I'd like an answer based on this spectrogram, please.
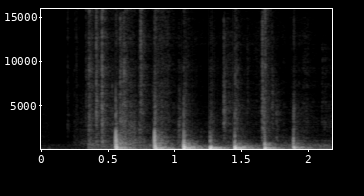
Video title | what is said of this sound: Einfachstes Dinkel-Brot der Welt 🍞💫 lecker selbst gemacht, Anfänger leicht! #201 | If it sounds hollow – like mine does – it is perfectly baked.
